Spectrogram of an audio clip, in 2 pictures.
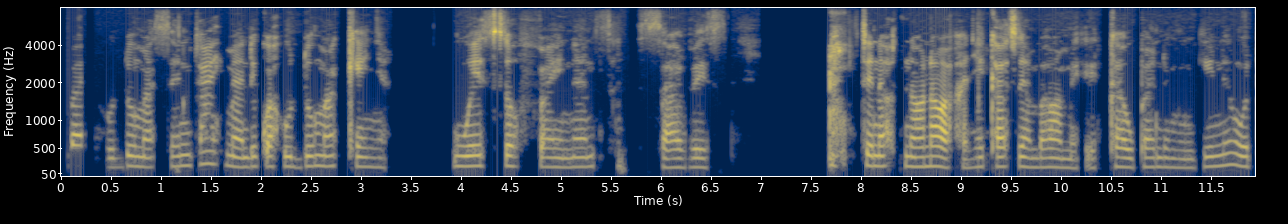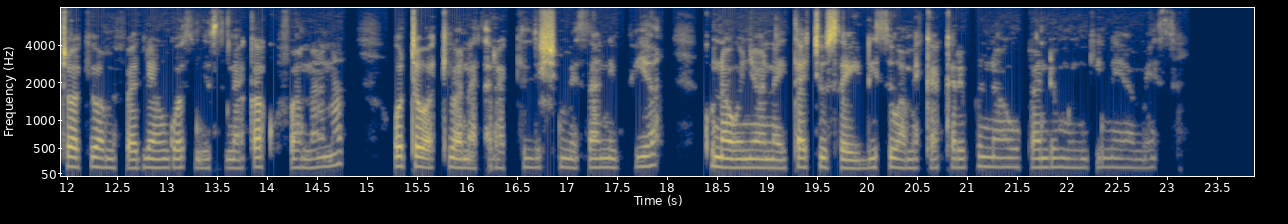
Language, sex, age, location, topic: Swahili, female, 18-24, Nakuru, government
